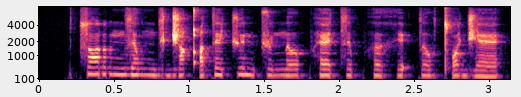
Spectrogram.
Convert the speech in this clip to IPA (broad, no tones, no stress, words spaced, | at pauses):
t͡sɔrnzəw ndəd͡ʒɤqʼɐt ɘ t͡ʃʉnʈ͡ʂʉ nɤ pʰɛt͡sɘ pʰə xeʔtɤwtʼɔd͡ʒɛ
